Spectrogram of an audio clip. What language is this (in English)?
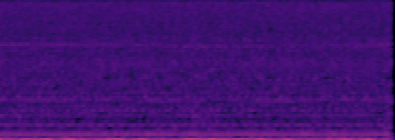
Norwegian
